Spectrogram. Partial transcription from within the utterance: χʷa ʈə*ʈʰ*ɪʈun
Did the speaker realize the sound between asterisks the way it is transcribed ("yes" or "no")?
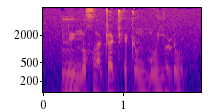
yes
